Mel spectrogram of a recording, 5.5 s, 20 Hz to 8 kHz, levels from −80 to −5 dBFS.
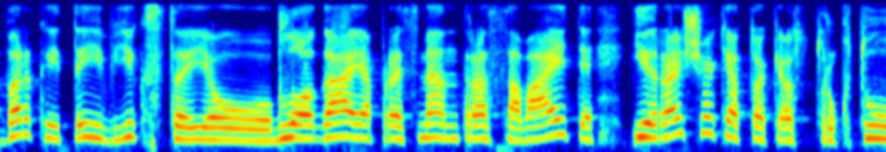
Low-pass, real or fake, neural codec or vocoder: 7.2 kHz; real; none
